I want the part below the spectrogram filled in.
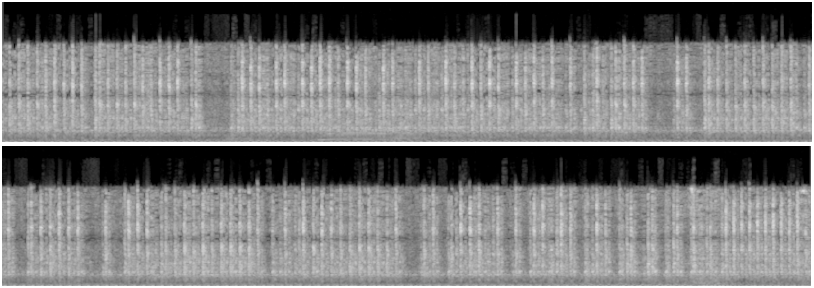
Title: Rod Knock #shorts #jeepthing #rodknock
